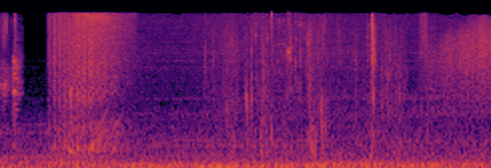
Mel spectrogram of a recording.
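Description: Footsteps crunch softly on the ground.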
